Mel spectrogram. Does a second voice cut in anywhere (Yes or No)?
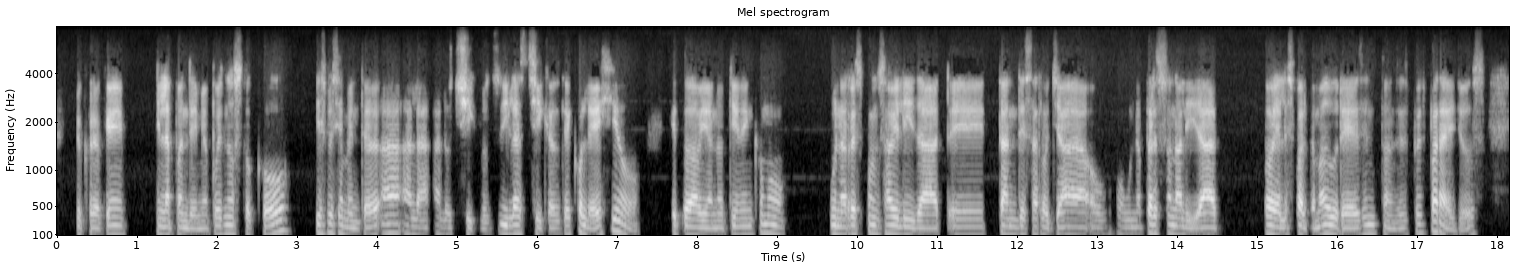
No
